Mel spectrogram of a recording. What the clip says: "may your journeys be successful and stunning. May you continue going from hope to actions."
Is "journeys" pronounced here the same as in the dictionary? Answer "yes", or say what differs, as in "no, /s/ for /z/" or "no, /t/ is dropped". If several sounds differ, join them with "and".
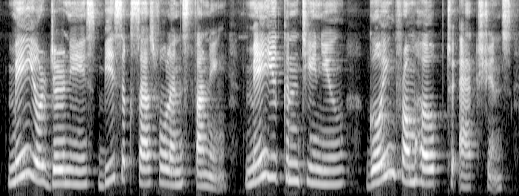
no, /s/ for /z/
